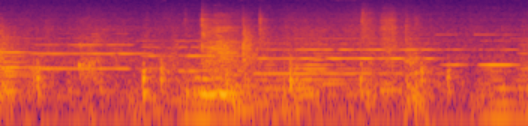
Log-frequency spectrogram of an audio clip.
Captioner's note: laughs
